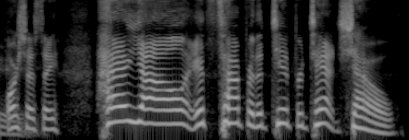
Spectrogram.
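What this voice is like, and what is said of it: Put-on Southern accent. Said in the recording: “You can't say yay with an accent. ... That's just Nelly. That's not Southern.”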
